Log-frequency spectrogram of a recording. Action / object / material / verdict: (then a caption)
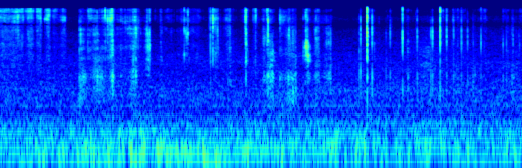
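scrape / concrete slab scratched with fingernails / concrete / none. Short white nails scratch along a solid, partly wet outdoor concrete slab and across its expansion joint. Quiet, dry, bright scratches and brief clicks repeat over a steady low rumble, each stopping almost instantly with no ring.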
